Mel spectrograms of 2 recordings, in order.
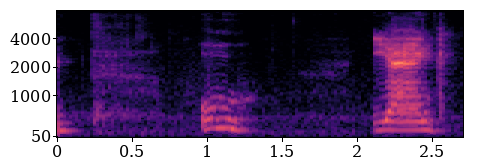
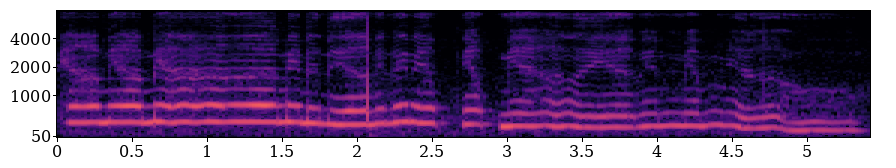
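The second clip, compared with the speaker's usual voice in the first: cat meows; 8 semitones higher, 7 dB quieter, slower than usual. Pretend. Streamer meowing to chat.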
